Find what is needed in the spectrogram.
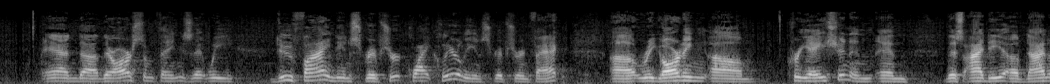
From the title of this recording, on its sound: Ketha Heights Baptist Church ~ Live Broadcast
